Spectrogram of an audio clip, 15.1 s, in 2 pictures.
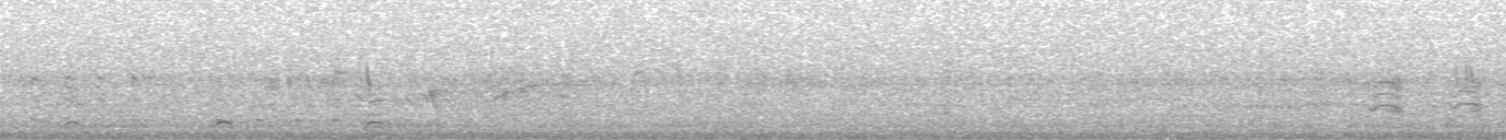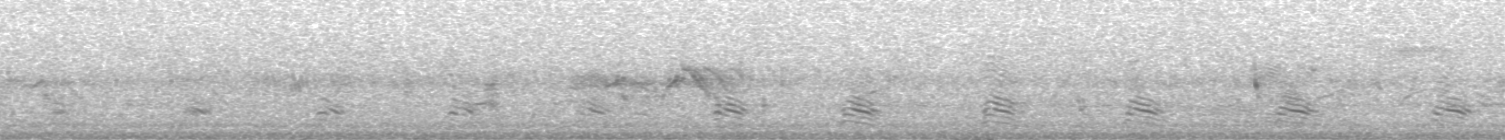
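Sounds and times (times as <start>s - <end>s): low background noise: 0.0s - 15.0s
bird calling in short notes: 6.8s - 15.0s.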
